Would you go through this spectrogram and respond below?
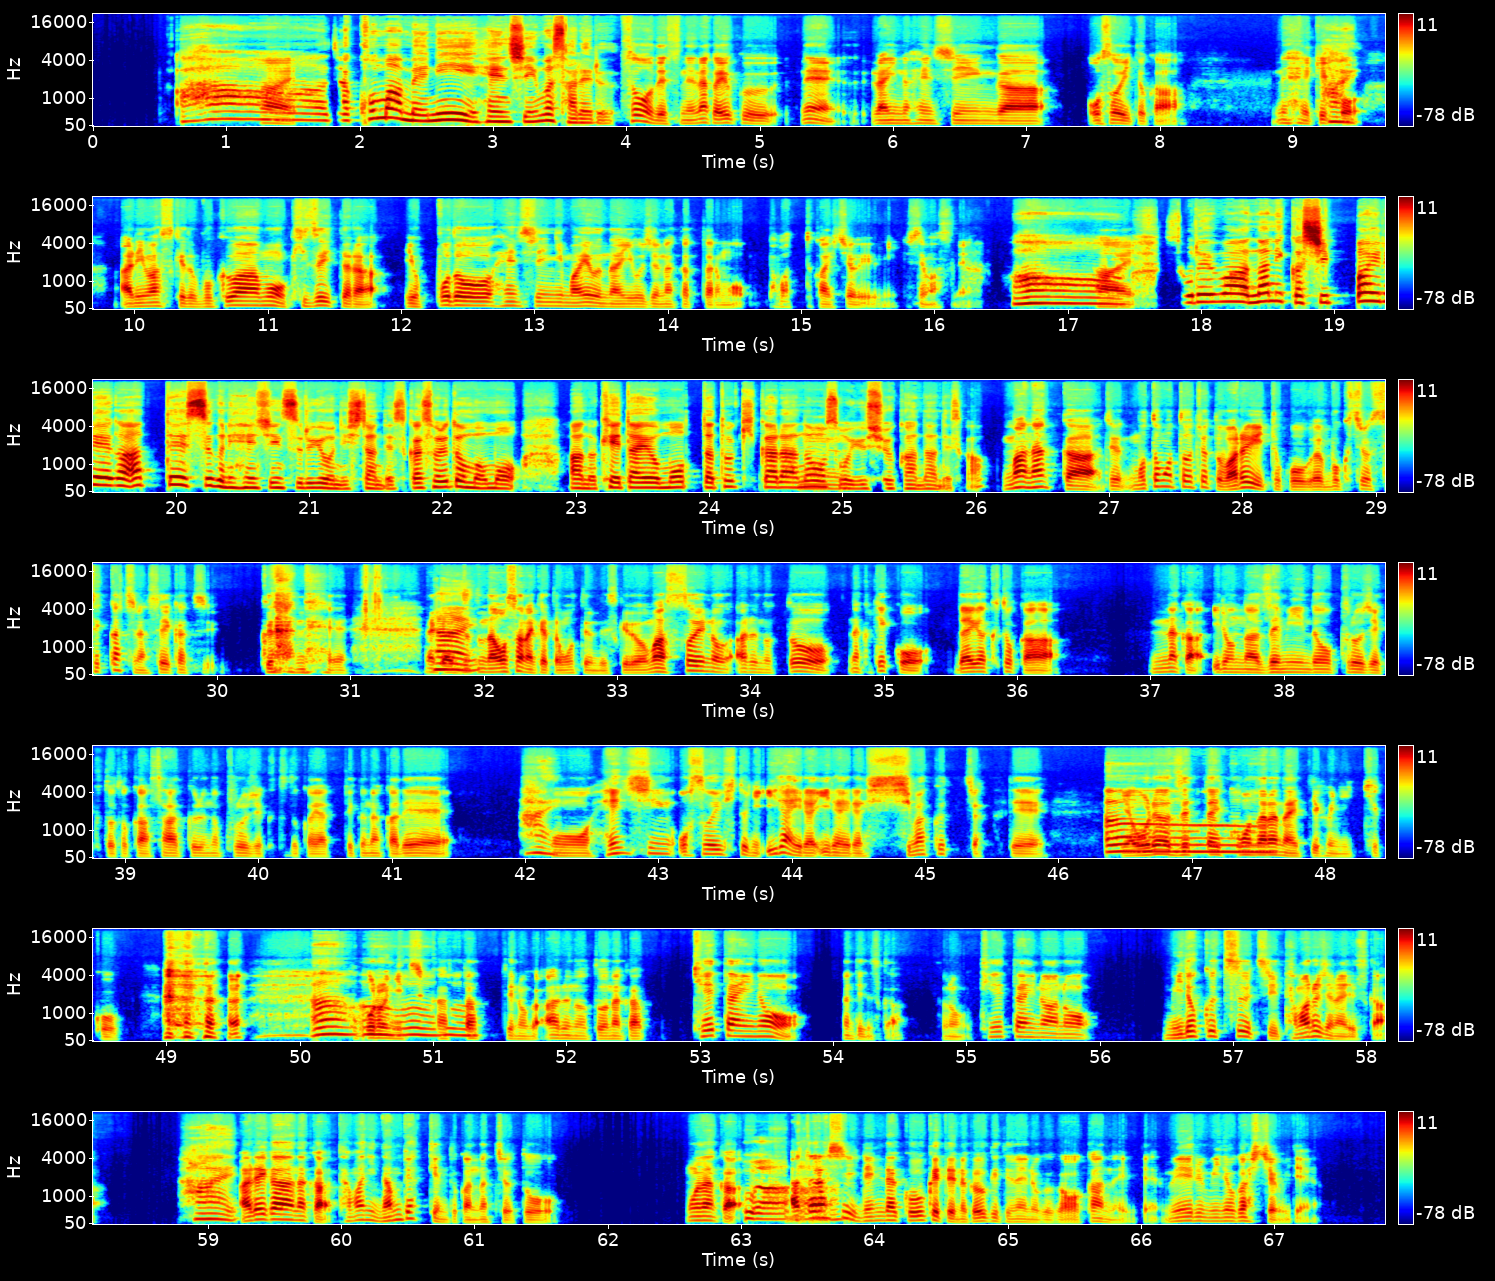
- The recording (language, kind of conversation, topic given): Japanese, podcast, 毎日のスマホの使い方で、特に気をつけていることは何ですか？
- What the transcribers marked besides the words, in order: laughing while speaking: "ね"; "性格" said as "せいかち"; laughing while speaking: "くなんで"; other background noise; laugh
